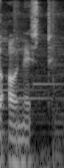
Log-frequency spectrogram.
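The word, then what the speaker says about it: honest: के व्यंजन में देखें, लेकिन इसका जब उच्चारण होगा वो हमारा होगा ऑनेस्ट। ऑनेस्ट हमारा आ आता है जो कि हमारा स्वर है हिंदी वर्णमाला में, तो इस प्रकार यहाँ पे होगा ए एन।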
